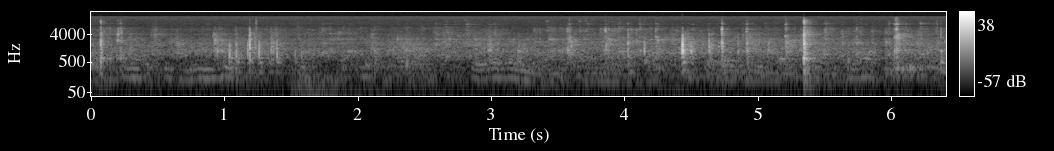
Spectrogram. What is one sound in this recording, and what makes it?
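Dice rattle and clatter on a board.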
